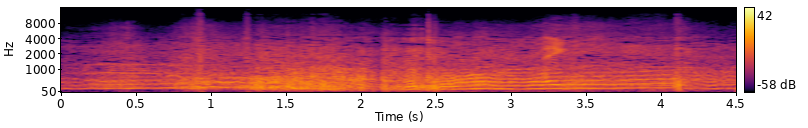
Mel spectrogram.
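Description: Kevin Proctor's 2.5 litre R5 Ford Fiesta rally car on a corner at Rally Barbados drops through the gears with sharp blips, then the engine climbs and holds a loud, near, rising note, with a brief word over it.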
